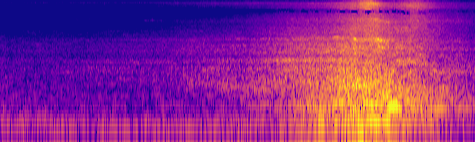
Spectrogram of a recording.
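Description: Diesel multiple unit approaching and running past the platform close by, its engine and wheels growing louder to a peak about seven to eight seconds in, then fading.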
